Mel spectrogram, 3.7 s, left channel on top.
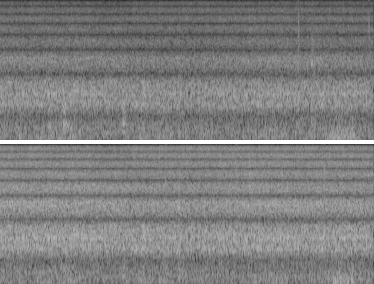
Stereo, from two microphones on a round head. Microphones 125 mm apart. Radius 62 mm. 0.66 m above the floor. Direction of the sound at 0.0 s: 60° right (ahead or behind).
